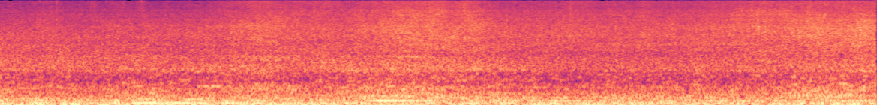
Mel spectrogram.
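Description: City street traffic: vehicles running with a steady low hum and an even hiss.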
